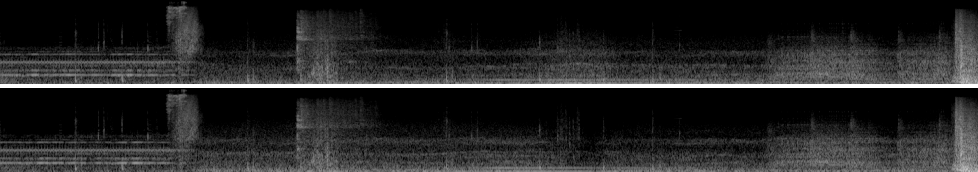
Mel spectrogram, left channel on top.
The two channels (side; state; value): both; normal; correlation 0.82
